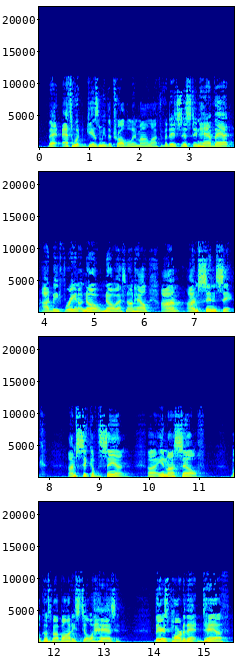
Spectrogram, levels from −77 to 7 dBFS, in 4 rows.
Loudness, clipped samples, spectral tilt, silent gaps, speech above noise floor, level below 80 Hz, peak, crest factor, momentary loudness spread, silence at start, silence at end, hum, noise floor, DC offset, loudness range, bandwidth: -26 LUFS; under 0.1%; -4 dB/octave; none; 26 dB; -60 dBFS; -12 dBFS; 16 dB; 9 LU; 0.15 s; 0.1 s; none; -52 dBFS; under 0.1%; 2 LU; 11.5 kHz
